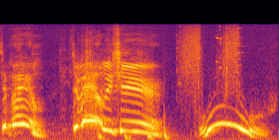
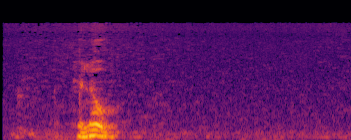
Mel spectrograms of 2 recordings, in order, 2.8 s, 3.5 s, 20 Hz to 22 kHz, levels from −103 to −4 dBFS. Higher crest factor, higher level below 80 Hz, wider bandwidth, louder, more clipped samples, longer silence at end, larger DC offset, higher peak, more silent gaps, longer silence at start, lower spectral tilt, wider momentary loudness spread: second, 12 dB vs 20 dB; first, -42 dBFS vs -58 dBFS; about the same, 11 kHz vs 11.5 kHz; first, -11 LUFS vs -26 LUFS; neither; second, 0.1 s vs 2.3 s; first, 0.5% vs under 0.1%; first, 0 dBFS vs -12 dBFS; neither; second, 0 s vs 0.3 s; second, -4.5 dB/octave vs -7.5 dB/octave; second, 9 LU vs 27 LU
